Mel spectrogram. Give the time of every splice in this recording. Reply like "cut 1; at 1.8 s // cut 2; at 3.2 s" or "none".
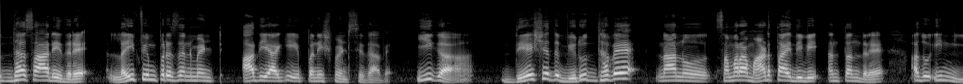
cut 1; at 1.0 s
